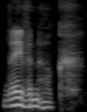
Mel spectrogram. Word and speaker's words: Leeuwenhoek: So when we first started seeing microorganisms, so scientists like Hook or Leeuwenhoek, I don't know how to say his name. Leeuwenhoek.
